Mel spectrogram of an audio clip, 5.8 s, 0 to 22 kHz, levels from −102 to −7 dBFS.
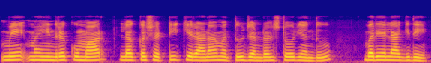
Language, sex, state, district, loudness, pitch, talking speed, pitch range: Kannada, female, Karnataka, Bidar, -16 LUFS, 210 Hz, 105 wpm, 205-220 Hz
